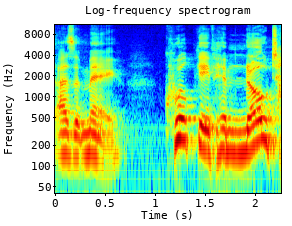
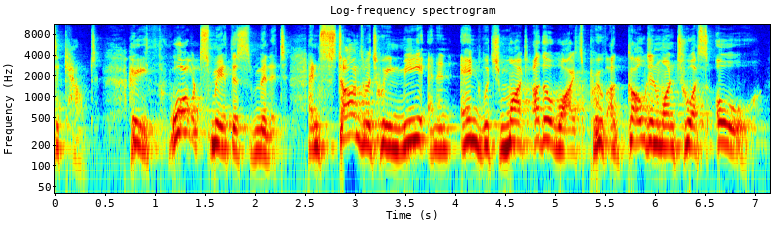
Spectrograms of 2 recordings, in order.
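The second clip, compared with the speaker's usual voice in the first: loud, raised driving anger; insistent dwarf; 5 semitones higher, 5 dB louder than usual. A narrator's reading. Quilp demanding to be heard, angry. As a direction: press your grudge hard.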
